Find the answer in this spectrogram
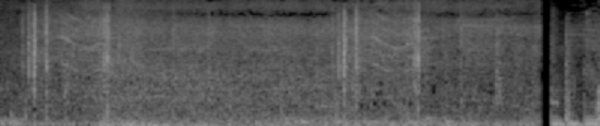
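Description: A handful of sharp clicks over a steady hiss, spaced unevenly across the stretch.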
